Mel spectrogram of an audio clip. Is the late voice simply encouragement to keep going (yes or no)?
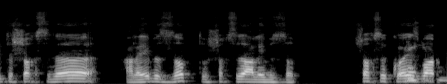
yes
